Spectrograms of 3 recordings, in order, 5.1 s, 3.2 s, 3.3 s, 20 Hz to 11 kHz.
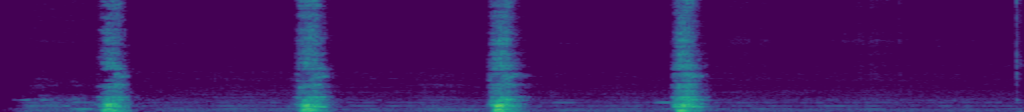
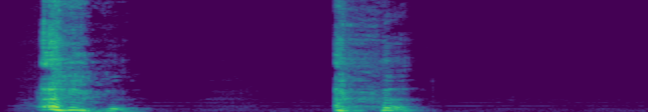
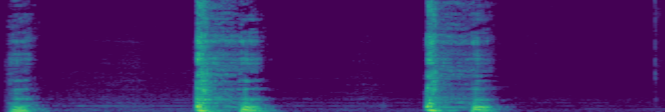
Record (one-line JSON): {"exhalation_length": "5.1 s", "exhalation_amplitude": 21797, "exhalation_signal_mean_std_ratio": 0.23, "cough_length": "3.2 s", "cough_amplitude": 32768, "cough_signal_mean_std_ratio": 0.29, "three_cough_length": "3.3 s", "three_cough_amplitude": 32647, "three_cough_signal_mean_std_ratio": 0.3, "survey_phase": "beta (2021-08-13 to 2022-03-07)", "age": "45-64", "gender": "Male", "wearing_mask": "No", "symptom_none": true, "smoker_status": "Ex-smoker", "respiratory_condition_asthma": false, "respiratory_condition_other": false, "recruitment_source": "REACT", "submission_delay": "0 days", "covid_test_result": "Negative", "covid_test_method": "RT-qPCR", "influenza_a_test_result": "Unknown/Void", "influenza_b_test_result": "Unknown/Void"}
